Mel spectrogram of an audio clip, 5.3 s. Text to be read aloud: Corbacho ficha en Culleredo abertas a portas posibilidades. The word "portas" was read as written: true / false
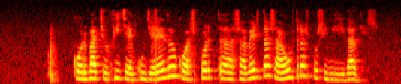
false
